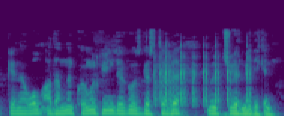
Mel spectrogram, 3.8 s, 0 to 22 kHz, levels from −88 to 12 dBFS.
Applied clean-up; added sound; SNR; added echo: classical method log-MMSE.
